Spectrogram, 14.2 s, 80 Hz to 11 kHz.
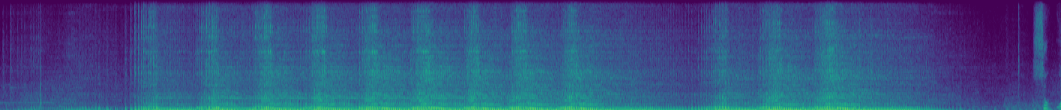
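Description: A Bajaj Freedom 125 CNG motorcycle engine revving repeatedly in quick, rhythmic blips, loud and close, with a throaty pulsing exhaust note that settles briefly before revving again and dying away at the end.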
